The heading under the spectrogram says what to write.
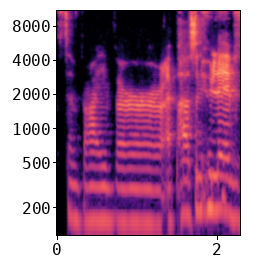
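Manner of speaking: American-sounding voice. Reading a vocabulary definition aloud while practicing, in an american accent. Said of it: "You said that like an American".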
